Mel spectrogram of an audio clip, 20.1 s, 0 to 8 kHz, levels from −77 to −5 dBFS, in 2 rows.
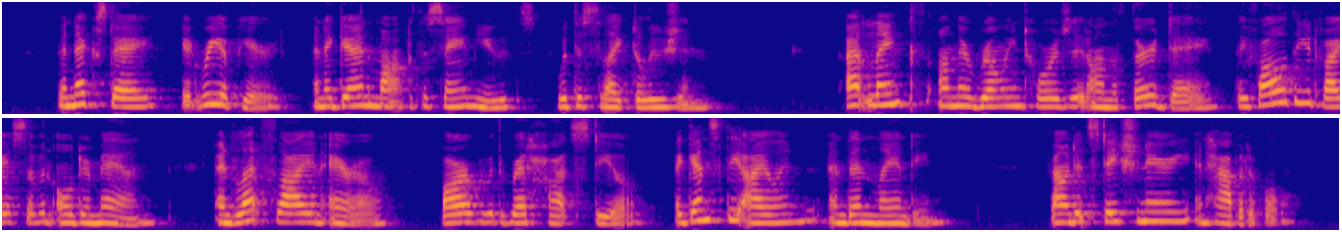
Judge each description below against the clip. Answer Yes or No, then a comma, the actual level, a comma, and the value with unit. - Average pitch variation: No, narrow, 2.2 semitones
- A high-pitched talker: Yes, high, 225 Hz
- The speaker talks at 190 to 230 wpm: No, average, 165 wpm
